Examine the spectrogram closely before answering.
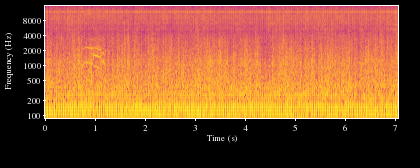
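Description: ATV engine running steadily while the quad is ridden along a dirt trail, with rumble from the rough ground. A brief high chirp comes about a second in.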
